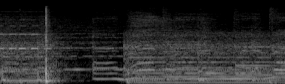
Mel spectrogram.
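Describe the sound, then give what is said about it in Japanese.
An alarm clock rings with a steady electronic tone that shifts pitch partway through, sounding continuously and fairly loud with no voices over it. “ああうるさい、私の大嫌いな音。 この時計は言うことを聞いてくれないな。”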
